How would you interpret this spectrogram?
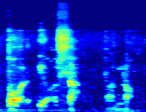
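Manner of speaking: slow whispered dismay; whispered exasperation. Real, not acted. Preacher whispering despair at the six-hour service. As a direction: breathe it out in disbelief. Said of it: "exasperated aside".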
